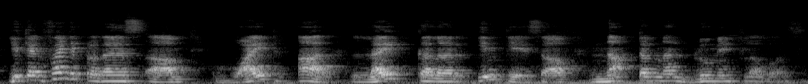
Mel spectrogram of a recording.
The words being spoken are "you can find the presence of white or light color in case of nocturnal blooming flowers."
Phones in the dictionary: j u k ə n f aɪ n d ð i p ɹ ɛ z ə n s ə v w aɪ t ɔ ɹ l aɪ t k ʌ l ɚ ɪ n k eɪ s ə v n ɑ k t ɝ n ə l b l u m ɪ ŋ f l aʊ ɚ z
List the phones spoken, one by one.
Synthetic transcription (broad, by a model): j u k ə n f aɪ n d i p ɹ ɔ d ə s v aɪ t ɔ ɹ l aɪ t k ʌ l ɚ ɪ n k eɪ s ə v n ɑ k t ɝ n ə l b l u m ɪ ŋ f l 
